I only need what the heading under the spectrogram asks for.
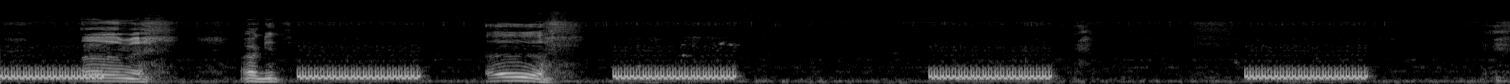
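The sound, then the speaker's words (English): A phone call rings out: four steady, loud ringback tones, each about a second long with regular pauses. Brief voice-like sounds occur between the first rings. “Pick up the phone.”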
